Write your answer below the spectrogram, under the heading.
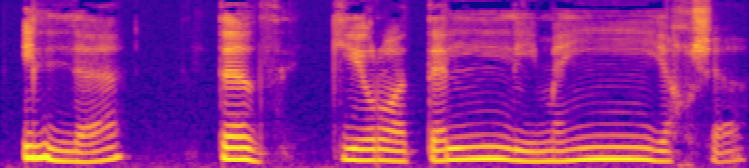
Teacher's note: تامر وذا کی تنوین کے بعد لام ادغام بغیر غنہ کی، اس کے بعد من یخشى، یہ ادغام غنہ کے ساتھ.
